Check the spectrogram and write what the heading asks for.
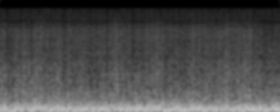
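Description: Strong wind buffeting the microphone: a steady low rumble with a hiss above it.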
